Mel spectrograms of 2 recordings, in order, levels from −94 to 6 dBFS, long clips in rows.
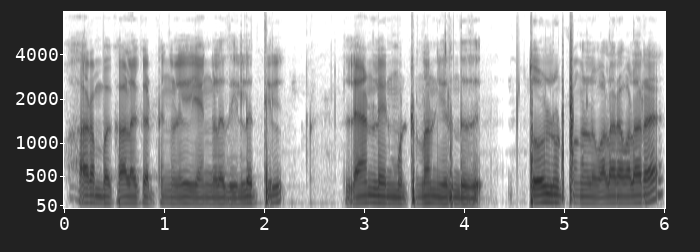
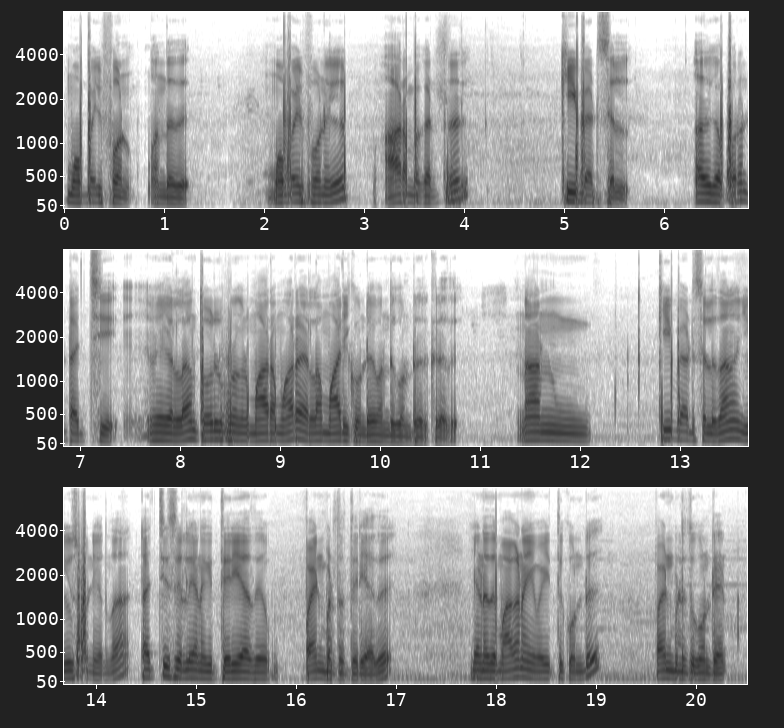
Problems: none marked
